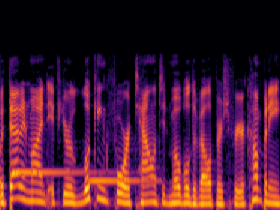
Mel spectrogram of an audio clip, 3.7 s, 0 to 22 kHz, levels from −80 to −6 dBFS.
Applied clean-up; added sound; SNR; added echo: none; Doorbell; 11 dB; none.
